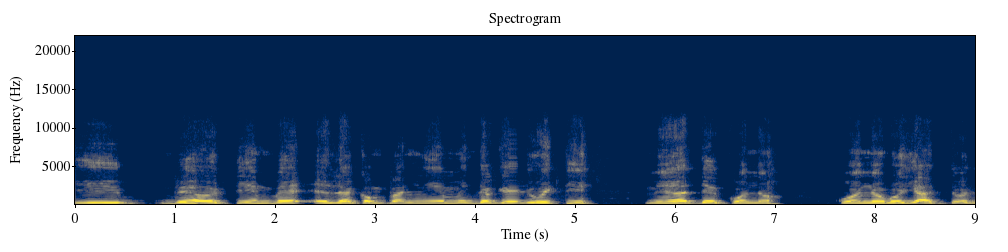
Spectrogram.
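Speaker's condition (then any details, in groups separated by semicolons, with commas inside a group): Cerebral palsy; speaks as if with potato in mouth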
